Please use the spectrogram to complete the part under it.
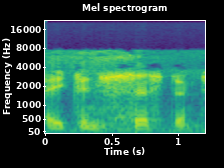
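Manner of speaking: consistent drawn out, slow, heavily emphasized.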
